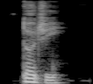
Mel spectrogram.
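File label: "dodgy", Australian English; pronunciations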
